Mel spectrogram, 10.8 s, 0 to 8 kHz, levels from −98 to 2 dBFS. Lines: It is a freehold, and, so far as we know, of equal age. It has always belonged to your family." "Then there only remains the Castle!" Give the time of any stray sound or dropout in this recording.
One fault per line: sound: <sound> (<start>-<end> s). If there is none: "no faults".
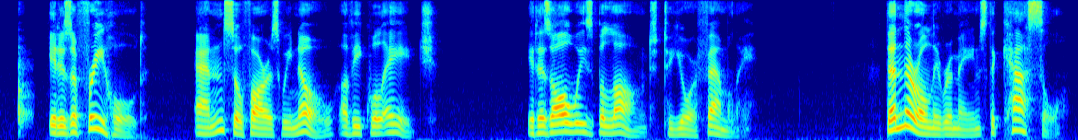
sound: tap (0.2-0.3 s)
